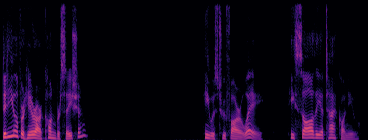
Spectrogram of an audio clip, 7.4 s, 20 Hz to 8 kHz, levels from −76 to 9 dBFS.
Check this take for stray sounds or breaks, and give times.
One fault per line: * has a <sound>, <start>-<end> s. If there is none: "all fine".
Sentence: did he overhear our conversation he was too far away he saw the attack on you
all fine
